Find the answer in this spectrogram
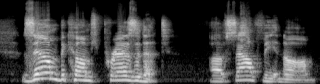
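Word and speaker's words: Diệm: down here, Nguyen Dinh Zim. It's got spelled with a D, but it has sort of a Z sound in Vietnamese. Diem becomes president of South Vietnam after the Geneva Agreement.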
